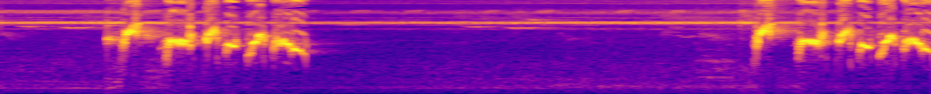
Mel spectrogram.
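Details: Red-whiskered bulbul morning song, used to train a wild-caught bird: two short, bubbly warbled phrases about three seconds apart, with a quiet pause between, over a constant thin high whine.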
